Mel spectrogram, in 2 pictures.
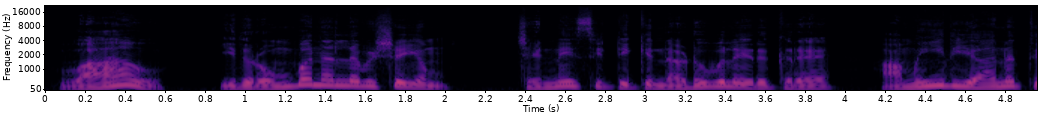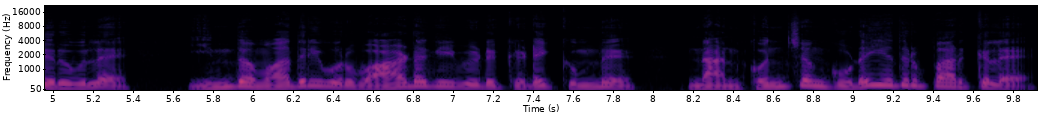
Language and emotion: Tamil, surprised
